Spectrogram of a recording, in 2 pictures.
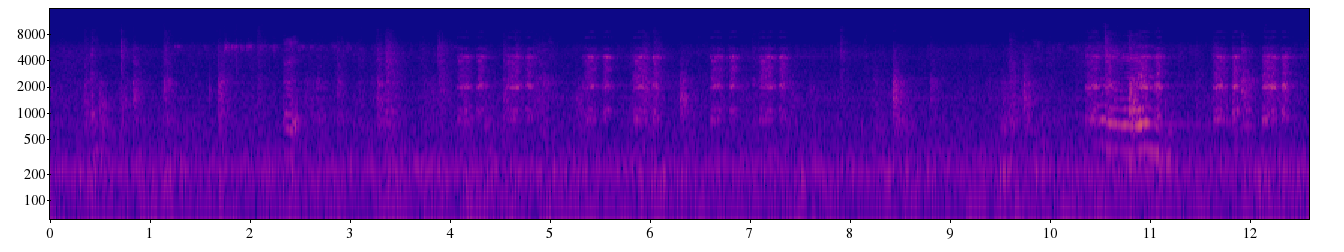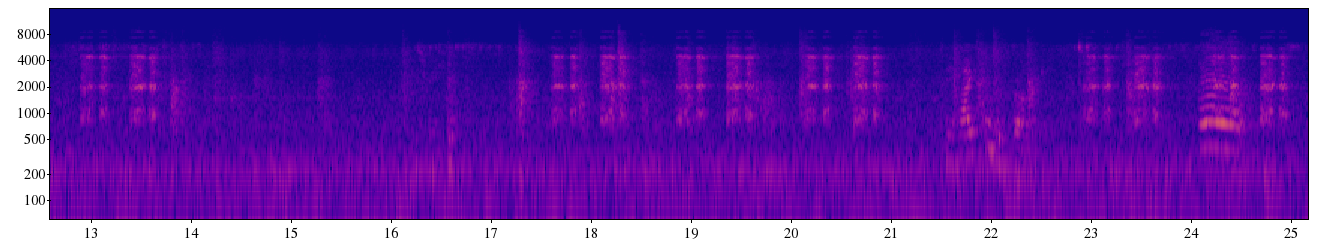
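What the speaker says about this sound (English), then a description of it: "Grabbing a frog." Frogs croaking in repeated bursts of rapid rattling calls, several clusters rising and falling against a quiet background hum, moderately near with brief pauses between choruses.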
